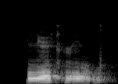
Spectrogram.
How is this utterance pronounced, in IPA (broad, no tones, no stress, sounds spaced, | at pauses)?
ɲ ẽ kʰ ʉ ŋ u b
